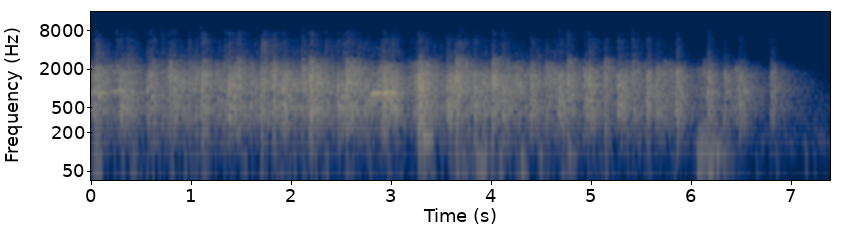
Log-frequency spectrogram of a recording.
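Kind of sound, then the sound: crowd, audience clapping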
